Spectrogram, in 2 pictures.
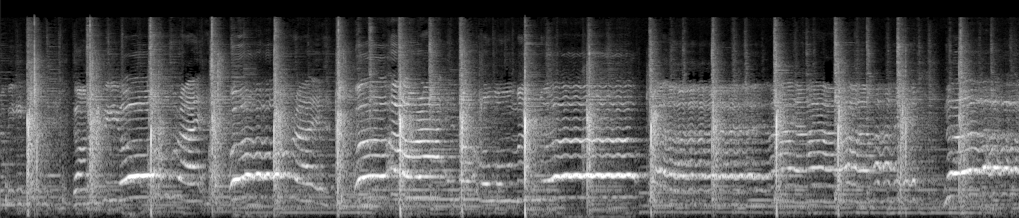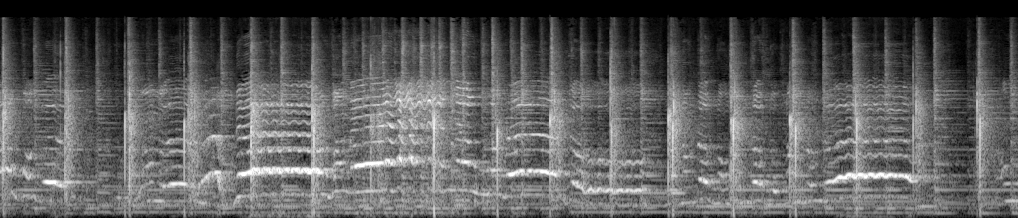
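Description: Live female singing with guitar accompaniment. The singer holds long notes with vibrato, and sharp percussive clicks run under the music throughout.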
